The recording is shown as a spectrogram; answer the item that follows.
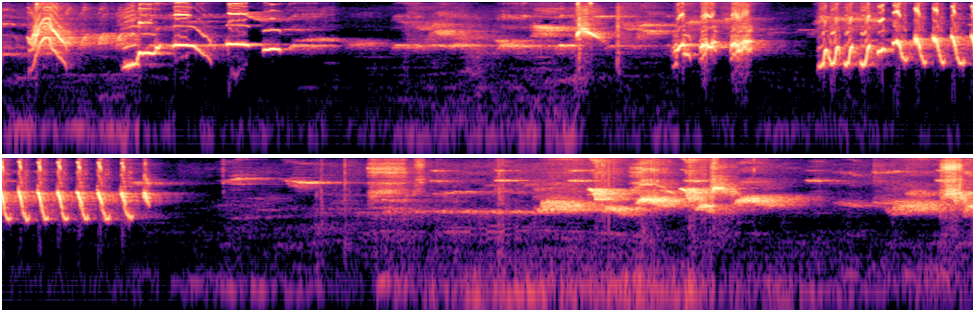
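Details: White-rumped shama in full song as a response lure: varied whistled phrases and sweeps, a fast two-second trill of stacked clipped notes in the middle, then softer warbling over a background hiss.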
